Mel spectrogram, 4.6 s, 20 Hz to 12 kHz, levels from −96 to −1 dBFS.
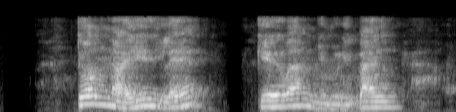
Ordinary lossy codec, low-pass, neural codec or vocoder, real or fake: AAC, 32 kbps; 7.2 kHz; codec, 16 kHz, 4.8 kbps, FACodec; fake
